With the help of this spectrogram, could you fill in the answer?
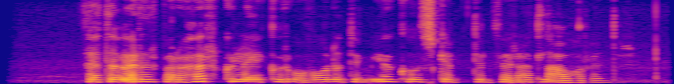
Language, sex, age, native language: Icelandic, female, 30-39, Icelandic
